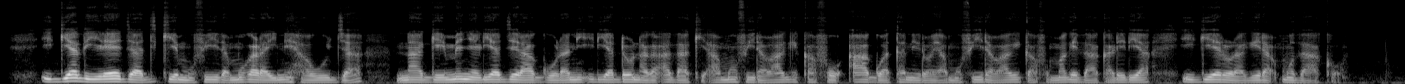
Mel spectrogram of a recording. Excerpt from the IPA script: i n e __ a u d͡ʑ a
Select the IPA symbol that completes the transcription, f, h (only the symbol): h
